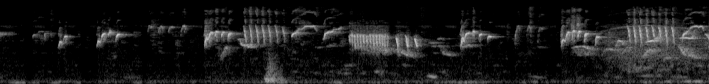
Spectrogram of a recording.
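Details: Long-tailed shrike singing a lure song intended to stir other shrikes, 'toet toet' type with rich borrowed phrases: quick high whistles and rapid buzzy trills alternate with harsh chattering bursts, loud and continuous throughout.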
